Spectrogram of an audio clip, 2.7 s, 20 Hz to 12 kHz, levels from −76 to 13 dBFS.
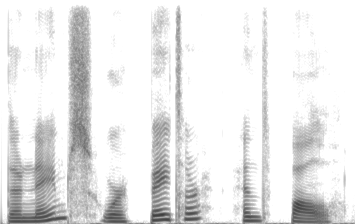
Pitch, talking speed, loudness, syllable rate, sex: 225 Hz, 135 wpm, -18 LUFS, 4.5 syllables/s, female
